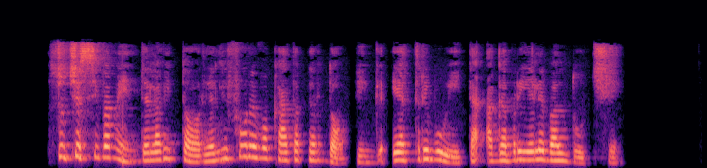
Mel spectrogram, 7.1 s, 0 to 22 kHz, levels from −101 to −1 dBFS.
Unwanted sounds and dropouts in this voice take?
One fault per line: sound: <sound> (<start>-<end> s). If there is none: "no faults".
no faults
